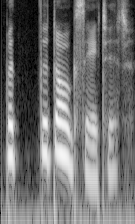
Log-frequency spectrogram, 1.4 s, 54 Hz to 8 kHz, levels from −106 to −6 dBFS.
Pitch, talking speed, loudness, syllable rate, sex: 210 Hz, 220 wpm, -17 LUFS, 5.8 syllables/s, female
